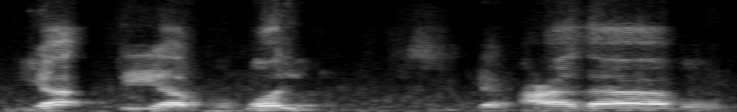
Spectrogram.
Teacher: ذال کے بعد الف مدہ ہے، الف سے پہلے زبر ہے، اس کو ایک الف برابر لمبا کریں گے. ثم میم مشدد ہے، شد والی میم، اس پہ ہمیشہ غنہ ہوتا ہے.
